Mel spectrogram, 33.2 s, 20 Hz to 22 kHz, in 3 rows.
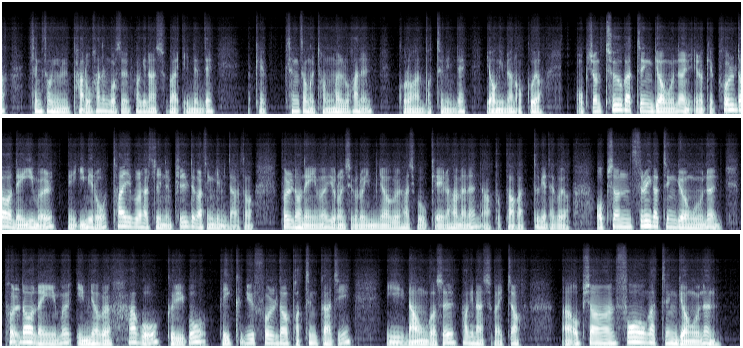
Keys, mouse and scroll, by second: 2.0 F3, 2.0 click, 3.6 click, 5.3 ctrl+w, 5.9 click, 6.5 BackSpace, 7.2 2, 7.6 ctrl+s, 8.0 F5, 9.7 scroll down 3, 10.4 click, 11.3-11.6 scroll down 5, 12.3-16.8 typing, 17.5 click, 18.7 BackSpace, 19.8 3, 20.3 ctrl+s, 20.7 F5, 23.4 click, 31.1 BackSpace.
